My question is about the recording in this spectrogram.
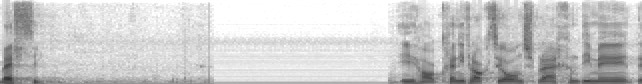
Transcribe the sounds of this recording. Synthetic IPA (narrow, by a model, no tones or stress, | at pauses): mɛɾsi | ɪɦɑkʰɛnifɾɑkt͡sjoːnsʃpɾæχənd̪imeːd̥ɛ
